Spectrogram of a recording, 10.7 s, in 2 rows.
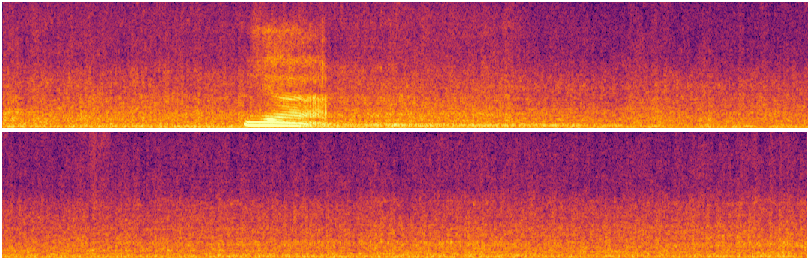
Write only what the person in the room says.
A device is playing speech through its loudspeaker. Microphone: Iya.

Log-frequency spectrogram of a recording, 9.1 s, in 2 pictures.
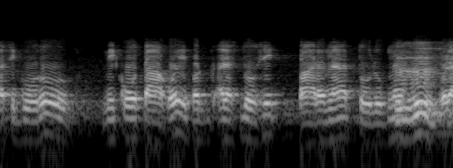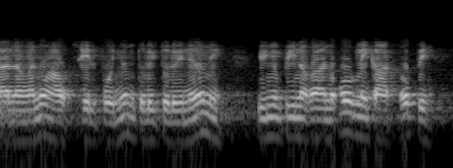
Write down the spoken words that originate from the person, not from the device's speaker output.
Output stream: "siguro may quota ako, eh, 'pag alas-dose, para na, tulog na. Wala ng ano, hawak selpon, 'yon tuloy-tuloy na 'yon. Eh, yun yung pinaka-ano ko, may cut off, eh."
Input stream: Mm.

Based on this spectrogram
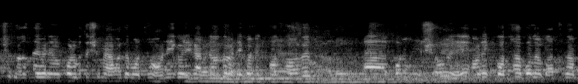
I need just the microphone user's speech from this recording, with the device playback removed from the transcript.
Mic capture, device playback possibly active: এরপরে যখন আ সে ভালো হতে শুরু করলো, এরপরে

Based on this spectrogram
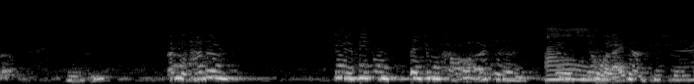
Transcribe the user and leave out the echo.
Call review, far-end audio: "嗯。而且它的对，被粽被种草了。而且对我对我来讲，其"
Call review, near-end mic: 哦。

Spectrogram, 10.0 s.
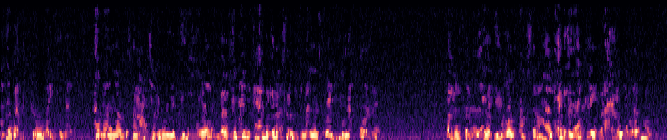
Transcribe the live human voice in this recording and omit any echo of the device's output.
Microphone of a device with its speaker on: none

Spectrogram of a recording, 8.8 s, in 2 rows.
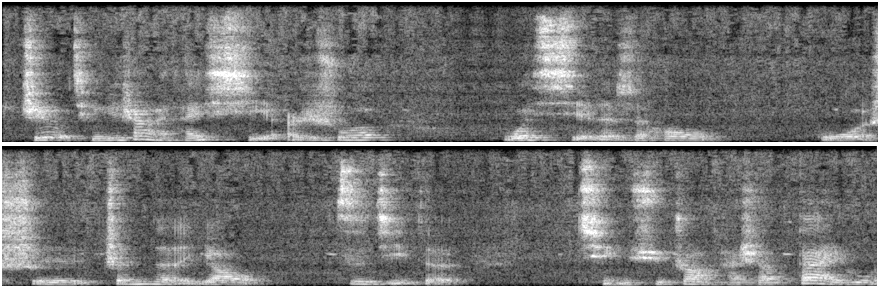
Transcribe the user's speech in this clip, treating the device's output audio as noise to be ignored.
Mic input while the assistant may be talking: none

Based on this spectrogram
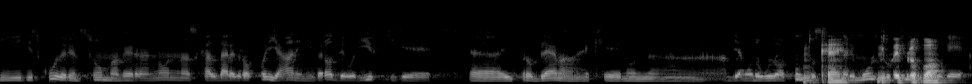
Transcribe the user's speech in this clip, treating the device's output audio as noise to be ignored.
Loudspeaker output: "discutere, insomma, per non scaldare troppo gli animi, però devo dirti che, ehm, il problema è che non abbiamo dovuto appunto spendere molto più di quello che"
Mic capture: Okay, un qui pro quo.

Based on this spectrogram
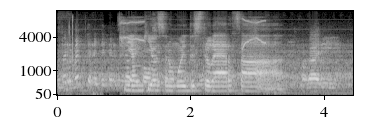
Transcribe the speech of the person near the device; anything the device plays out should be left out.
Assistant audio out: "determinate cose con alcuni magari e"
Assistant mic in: Sì anch'io sono molto estroversa,

